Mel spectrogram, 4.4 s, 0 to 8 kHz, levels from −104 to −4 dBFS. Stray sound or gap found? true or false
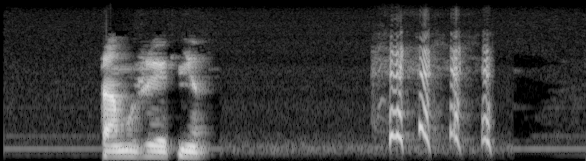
true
